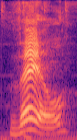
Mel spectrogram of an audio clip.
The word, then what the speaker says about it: Vale: let's get into it veil pronounced vale in brazil is a brazilian multinational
